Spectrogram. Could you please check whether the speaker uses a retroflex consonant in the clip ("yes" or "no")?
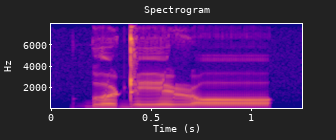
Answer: yes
